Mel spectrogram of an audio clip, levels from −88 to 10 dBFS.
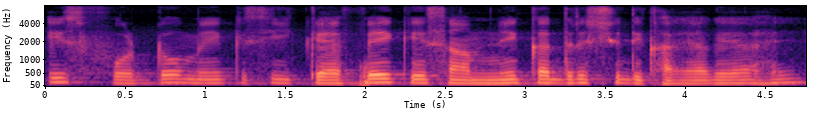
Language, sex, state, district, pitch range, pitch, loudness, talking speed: Hindi, male, Uttar Pradesh, Lucknow, 120-140 Hz, 130 Hz, -18 LUFS, 150 wpm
